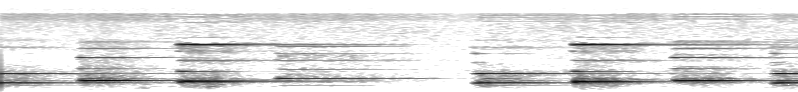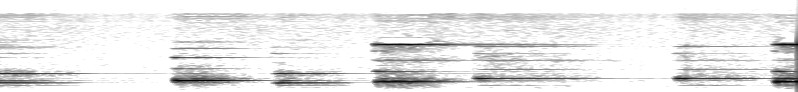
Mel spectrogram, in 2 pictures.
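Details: Quiet solo piano plays a slow melody of ringing notes in a small room, with short silent pauses between phrases and no animal sound.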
